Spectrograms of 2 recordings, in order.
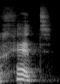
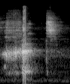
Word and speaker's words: heth: The letter Chet has a pronunciation that might best be likened to the CH in the Scottish word loch, as in Loch Ness or Loch Lomond, or like the CH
